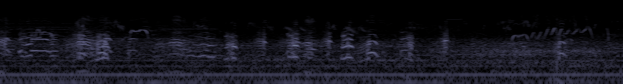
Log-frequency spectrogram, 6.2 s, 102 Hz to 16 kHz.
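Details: Goslings and parent geese on an osprey nest platform, Charlo, Montana, 12 May 2020: bursts of nasal honks about every half second, then a quick rising series of higher notes near the end.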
